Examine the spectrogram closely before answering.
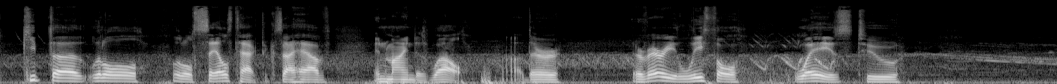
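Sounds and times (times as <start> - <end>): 
fire truck siren wailing while passing: 0.0 - 1.6, 4.7 - 10.5
low rumble of street traffic: 0.0 - 10.5
speech: 0.3 - 5.7, 6.3 - 9.1.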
